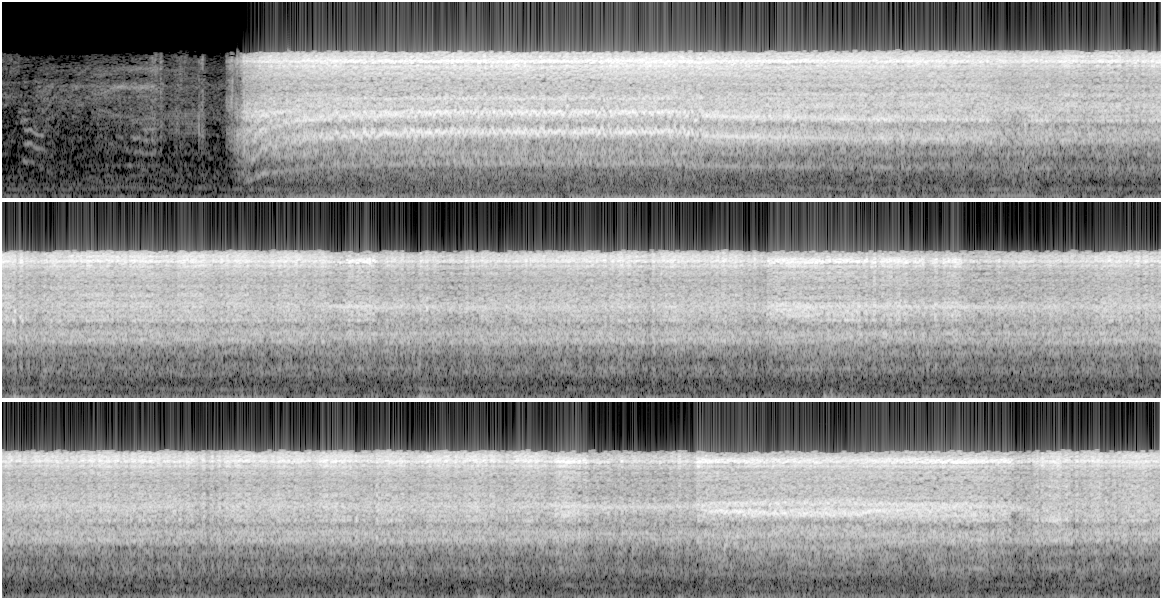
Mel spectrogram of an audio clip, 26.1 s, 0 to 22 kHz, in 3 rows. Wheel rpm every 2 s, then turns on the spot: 0, 90, 160, 160, 160, 160, 160, 160, 160, 160, 160, 160, 160.
none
